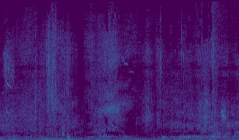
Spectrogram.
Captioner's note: glove sounds, stroking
